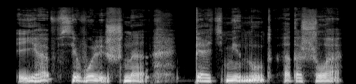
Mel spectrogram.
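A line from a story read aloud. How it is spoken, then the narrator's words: Sobbing. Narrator (Russian): всхлипнула Пышка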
